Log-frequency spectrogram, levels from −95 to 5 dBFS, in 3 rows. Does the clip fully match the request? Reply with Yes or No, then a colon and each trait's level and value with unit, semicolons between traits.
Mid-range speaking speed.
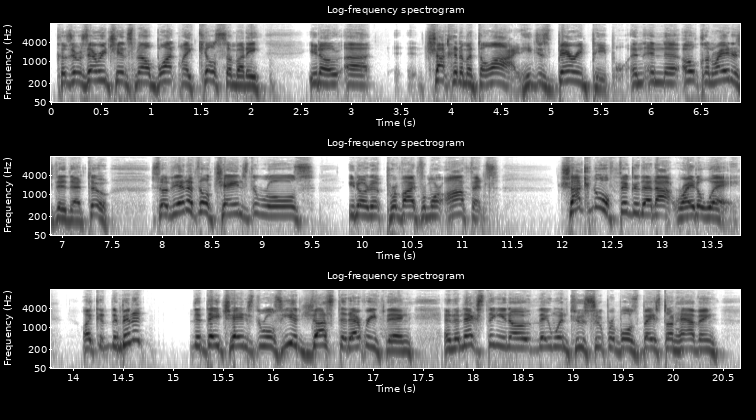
No: fast, 220 wpm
